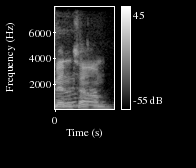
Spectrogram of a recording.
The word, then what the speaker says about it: Mentone: Mentone? Is that the name of the yeah, town? Mentone.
